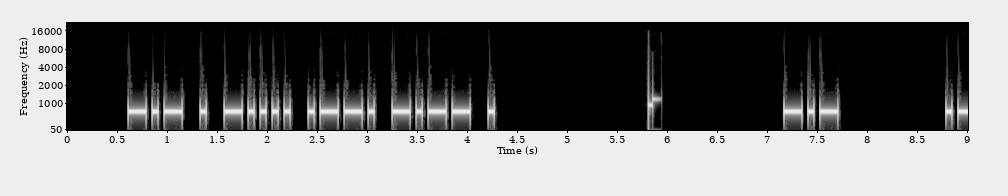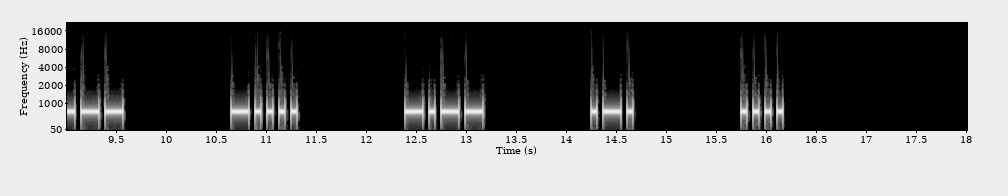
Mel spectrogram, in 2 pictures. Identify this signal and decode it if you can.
Morse code, heard as a keyed tone, about 20 wpm, spaced as for 10 wpm, 700 Hz. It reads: KE6PYE KJ6YRH
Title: USA Call Signs - 6 Characters - 6x Character Spacing - 20wpm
